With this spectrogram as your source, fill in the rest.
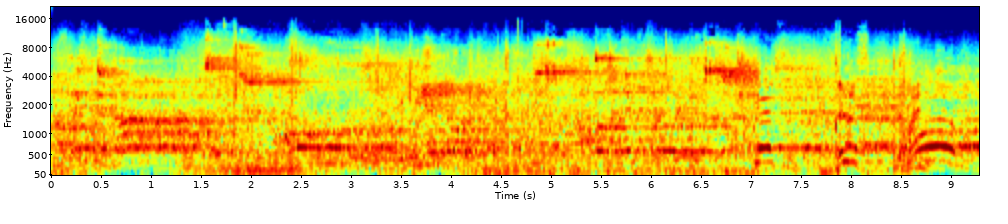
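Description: A ball is kicked with a dull thud in an echoing hall.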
